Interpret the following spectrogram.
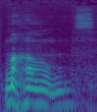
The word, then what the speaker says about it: Mahomes: Mahomes. Mahomes? Like M-A, Holmes.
